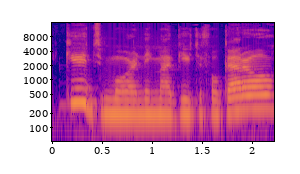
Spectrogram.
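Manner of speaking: put-on Scottish accent, slowed. Quoting what he says to her in voice notes, imitating Boo Boo's Scottish accent. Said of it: "Can you guys do the Scottish accent?".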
